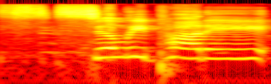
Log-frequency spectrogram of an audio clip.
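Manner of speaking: usual speaking voice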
